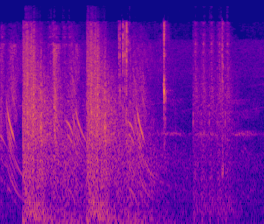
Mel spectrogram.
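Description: Repeated loud shotgun blasts in S.T.A.L.K.E.R. Clear Sky, roughly three heavy booming shots spaced about a second apart, each trailing off into a ringing decay.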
